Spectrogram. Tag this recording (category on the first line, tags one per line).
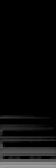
Instrument samples > String
cheap
guitar
tone
arpeggio
sound
stratocaster
design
